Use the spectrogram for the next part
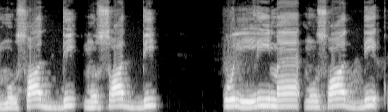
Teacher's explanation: صاد کو جب دال کے ساتھ ملا رہے ہوں گے تو کلکلا کریں گے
